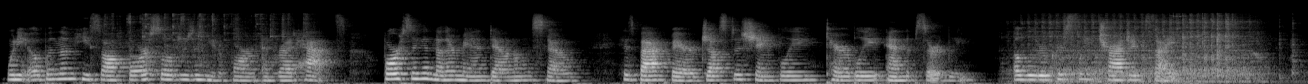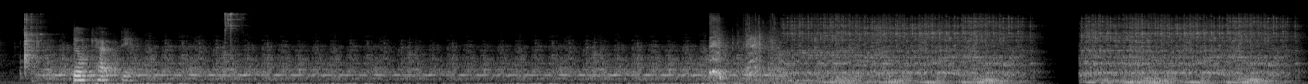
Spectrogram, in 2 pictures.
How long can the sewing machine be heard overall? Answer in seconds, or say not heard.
16 s.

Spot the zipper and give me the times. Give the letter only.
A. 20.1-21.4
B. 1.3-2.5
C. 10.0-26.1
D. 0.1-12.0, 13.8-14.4
A.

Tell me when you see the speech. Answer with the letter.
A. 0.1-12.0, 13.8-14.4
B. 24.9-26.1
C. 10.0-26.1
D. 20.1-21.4
A.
